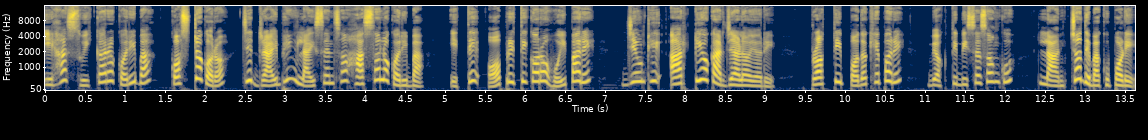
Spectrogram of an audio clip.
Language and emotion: Odia, disgusted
